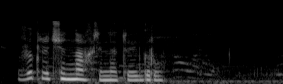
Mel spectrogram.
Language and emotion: Russian, angry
